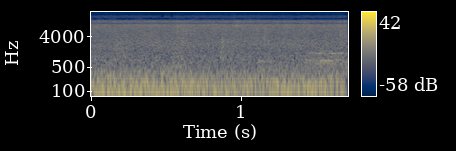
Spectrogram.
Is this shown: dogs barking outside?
no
